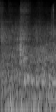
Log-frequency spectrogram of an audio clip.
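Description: Giribaz pigeons, a mixed collection of breeds, give a soft, low coo under a steady background hiss, brief and fairly faint, with no speech.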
